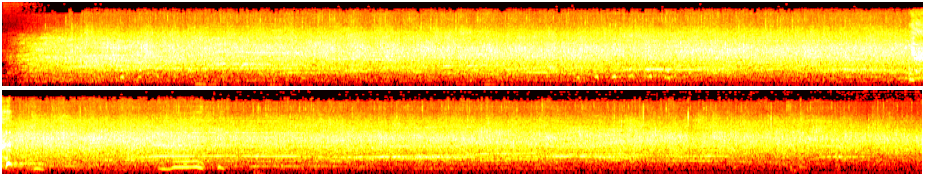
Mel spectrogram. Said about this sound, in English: You notice it's only the women that clap.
